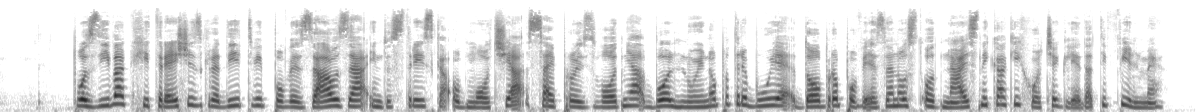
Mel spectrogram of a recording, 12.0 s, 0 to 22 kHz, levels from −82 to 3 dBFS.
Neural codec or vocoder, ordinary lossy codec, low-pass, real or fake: codec, 44.1 kHz, 7.8 kbps, Pupu-Codec; MP3, 64 kbps; 19.8 kHz; fake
